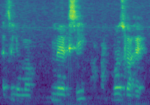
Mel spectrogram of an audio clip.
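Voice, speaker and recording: Bright-voiced young man. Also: a little high, unhurried, poor audio. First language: Spanish. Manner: recited prepared answers with hesitant fillers. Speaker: candidate in a mock admission interview. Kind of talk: role-played job interview.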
